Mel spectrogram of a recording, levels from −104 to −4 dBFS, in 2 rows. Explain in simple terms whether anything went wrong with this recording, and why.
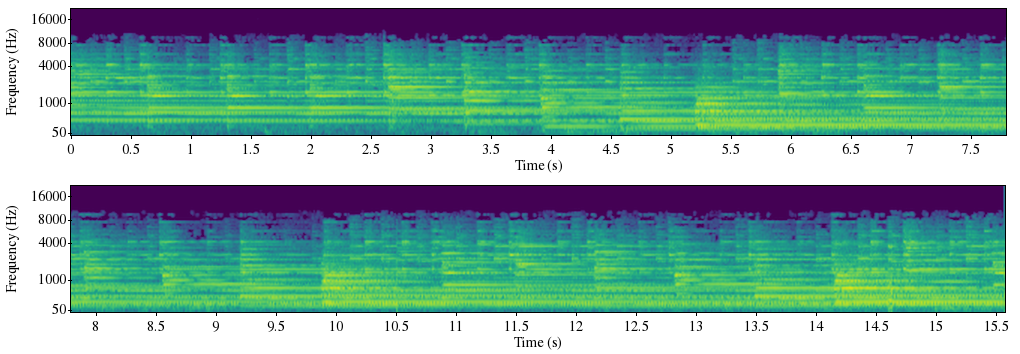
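Near the end, from 14.61 to 14.64 s, the sound briefly turns into a noisy smear instead of dropping out. These are lost LE Audio frames: about 22.5 ms of wireless Bluetooth data, roughly three frames, never arrived, so the receiver filled the gap with a scrambled copy of the sound just before.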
